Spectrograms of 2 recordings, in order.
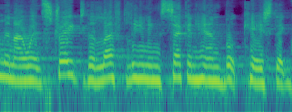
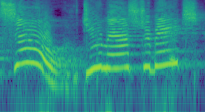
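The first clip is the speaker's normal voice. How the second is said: mock shout over bar noise; 11 semitones higher, slower than usual. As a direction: shout it across the noisy room. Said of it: "and she shouted".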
